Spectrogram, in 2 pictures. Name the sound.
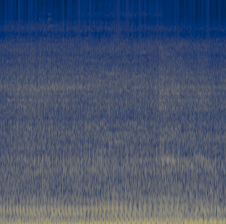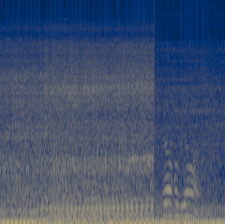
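sport bike motorcycle riding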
